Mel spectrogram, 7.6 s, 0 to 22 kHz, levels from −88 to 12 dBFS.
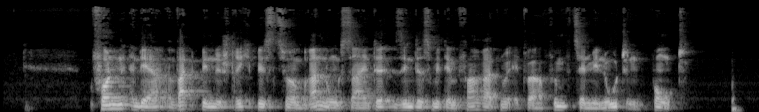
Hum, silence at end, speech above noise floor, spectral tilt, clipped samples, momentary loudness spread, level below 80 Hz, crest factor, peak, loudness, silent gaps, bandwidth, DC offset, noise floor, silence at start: none; 0.2 s; 35 dB; -6 dB/octave; under 0.1%; 8 LU; -60 dBFS; 20 dB; 0 dBFS; -20 LUFS; none; 16.5 kHz; under 0.1%; -55 dBFS; 0.9 s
